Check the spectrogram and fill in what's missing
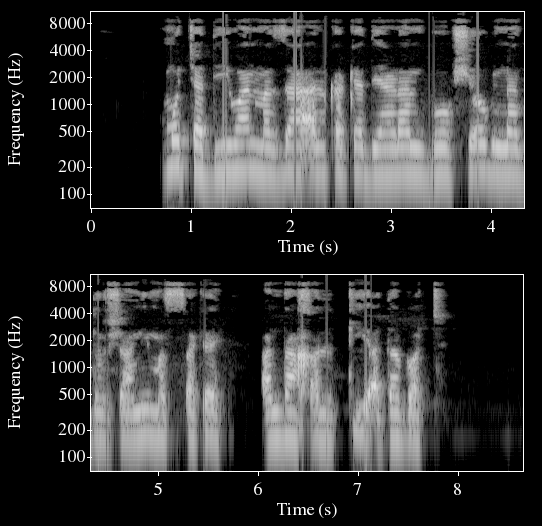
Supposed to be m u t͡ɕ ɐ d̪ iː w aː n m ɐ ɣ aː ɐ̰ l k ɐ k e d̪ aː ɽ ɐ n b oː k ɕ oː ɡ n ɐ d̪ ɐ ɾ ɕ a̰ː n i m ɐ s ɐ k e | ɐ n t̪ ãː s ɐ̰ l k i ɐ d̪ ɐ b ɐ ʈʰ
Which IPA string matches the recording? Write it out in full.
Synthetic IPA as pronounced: m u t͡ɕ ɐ d̪ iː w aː n m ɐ z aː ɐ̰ l k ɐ k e d̪ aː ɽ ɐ n b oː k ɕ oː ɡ n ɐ d̪ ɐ ɾ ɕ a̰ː n i m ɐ s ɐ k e | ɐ n d̪ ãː x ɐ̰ l k i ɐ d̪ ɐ b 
